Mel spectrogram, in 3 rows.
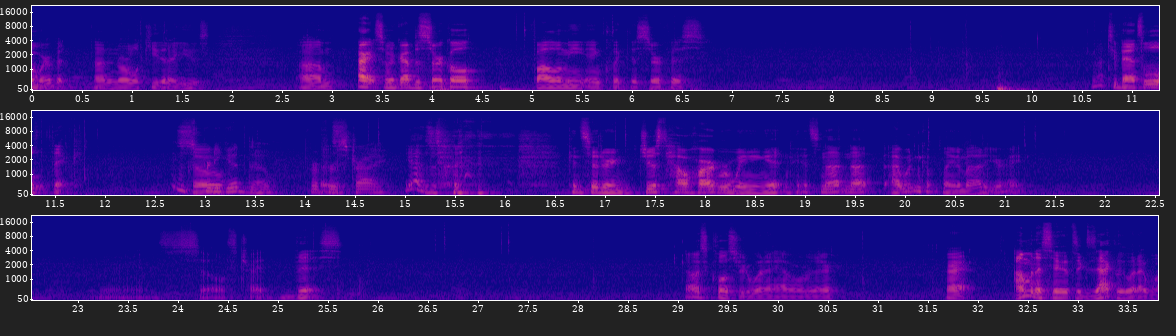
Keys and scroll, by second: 11.9 super+z, 13.5 space, 15.3 m, 17.9 space, 20.8 m, 24.8 space.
